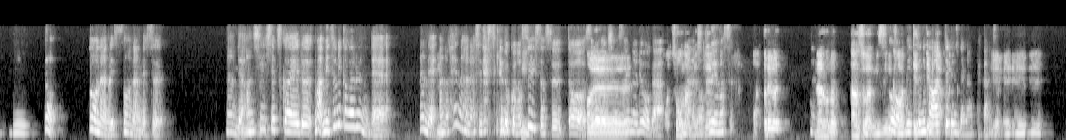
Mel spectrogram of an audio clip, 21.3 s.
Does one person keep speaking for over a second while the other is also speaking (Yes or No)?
Yes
